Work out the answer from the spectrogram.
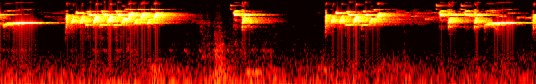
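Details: A European goldfinch that placed third in a Casablanca bird-lovers' association contest sings fast, tinkling phrases of liquid twitters and buzzy trills, high-pitched, in bursts with brief pauses.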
